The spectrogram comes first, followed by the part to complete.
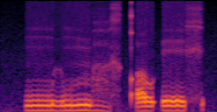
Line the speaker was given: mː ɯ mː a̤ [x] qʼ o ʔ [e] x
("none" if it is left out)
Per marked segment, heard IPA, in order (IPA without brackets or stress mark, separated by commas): x, e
